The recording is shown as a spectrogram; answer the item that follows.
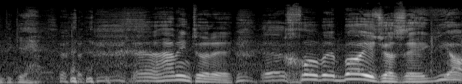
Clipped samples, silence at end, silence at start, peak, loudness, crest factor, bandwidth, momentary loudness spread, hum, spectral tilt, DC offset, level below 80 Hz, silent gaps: under 0.1%; 0 s; 0 s; -6 dBFS; -23 LUFS; 18 dB; 19 kHz; 16 LU; none; -4.5 dB/octave; under 0.1%; -54 dBFS; none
